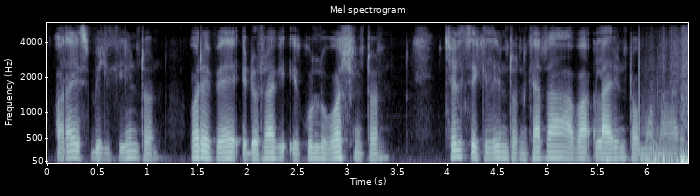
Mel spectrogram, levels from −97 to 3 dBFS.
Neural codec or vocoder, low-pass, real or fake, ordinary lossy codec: none; 5.4 kHz; real; none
